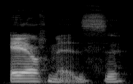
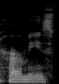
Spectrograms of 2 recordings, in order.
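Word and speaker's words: Hermès: is the designer Hermes in French you never pronounce an H that is at the front of a word so it is it basically starts with the e Hermes just don't pronounce it Hermes please an angel loses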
